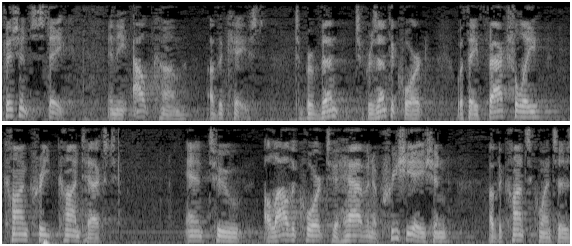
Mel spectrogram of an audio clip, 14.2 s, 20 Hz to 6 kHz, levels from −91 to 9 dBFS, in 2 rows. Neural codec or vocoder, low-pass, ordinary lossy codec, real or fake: none; 5.4 kHz; Opus, 64 kbps; real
